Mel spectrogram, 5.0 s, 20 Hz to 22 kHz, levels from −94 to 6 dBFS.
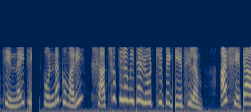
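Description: Speech carried over a telephone-grade G.711 path, band-limited below 4 kHz, loses packets twice, and the receiver fills each gap with silence (packet loss filled with silence). From 0.58 to 0.77 s, about 180 ms goes missing across a 200 ms stretch, including a single 160 ms hole. At 3.44 to 3.50 s a further 60 ms drops out. The hole lengths fit 20 ms packets. Each gap chops the speech abruptly, with hard cuts into and out of silence.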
